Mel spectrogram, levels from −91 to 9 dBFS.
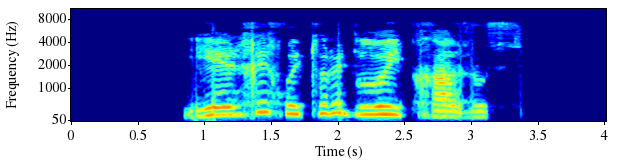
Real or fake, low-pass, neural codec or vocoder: fake; 7.2 kHz; codec, 16 kHz, 8 kbps, FreqCodec, larger model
